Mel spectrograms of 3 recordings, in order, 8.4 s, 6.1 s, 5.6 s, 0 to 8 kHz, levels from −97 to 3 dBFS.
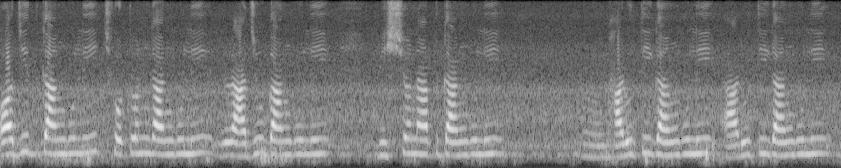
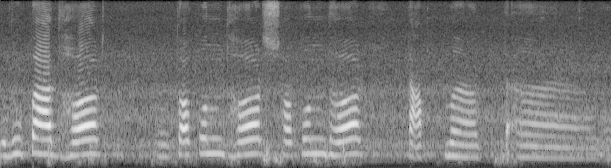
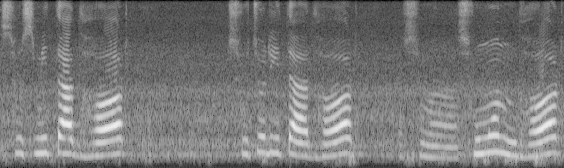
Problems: none marked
